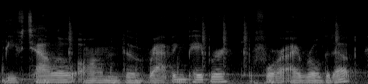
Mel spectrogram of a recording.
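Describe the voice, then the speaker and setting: A man speaks quietly in a very deep, low voice. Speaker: barbecue video creator. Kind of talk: tutorial vlog. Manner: hushed at night.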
